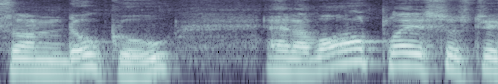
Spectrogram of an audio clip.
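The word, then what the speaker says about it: 積ん読: I guess it's pronounced Sundoku.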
